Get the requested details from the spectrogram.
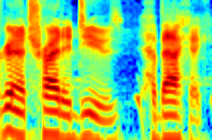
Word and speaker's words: Habakkuk: Habakkuk is how you would pronounce that.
